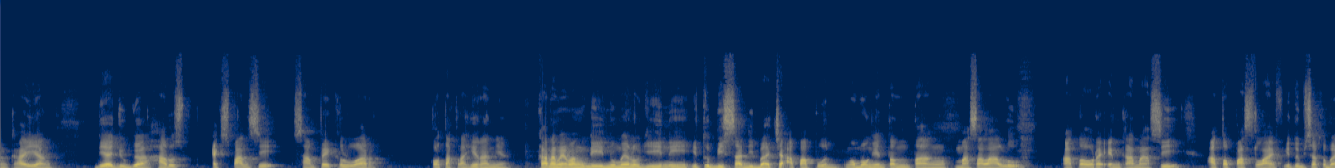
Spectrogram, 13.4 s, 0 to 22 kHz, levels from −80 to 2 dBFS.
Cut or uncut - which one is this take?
cut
